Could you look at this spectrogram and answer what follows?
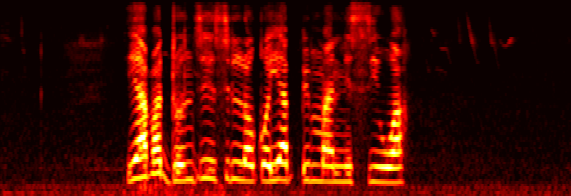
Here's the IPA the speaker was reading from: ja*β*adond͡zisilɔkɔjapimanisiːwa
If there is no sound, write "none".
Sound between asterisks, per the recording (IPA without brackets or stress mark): β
